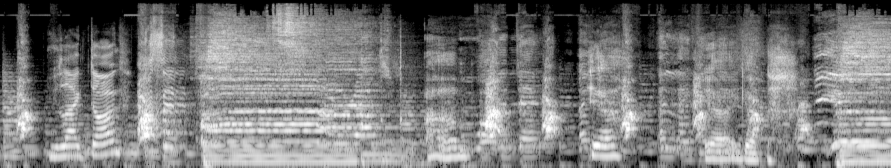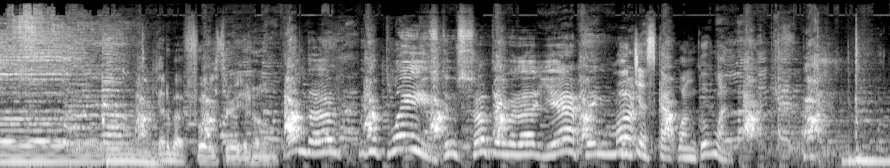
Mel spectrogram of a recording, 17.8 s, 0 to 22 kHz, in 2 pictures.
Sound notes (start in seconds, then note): 0.0 dog barking; 2.1 singing; 4.8 singing; 6.8 singing; 9.1 singing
